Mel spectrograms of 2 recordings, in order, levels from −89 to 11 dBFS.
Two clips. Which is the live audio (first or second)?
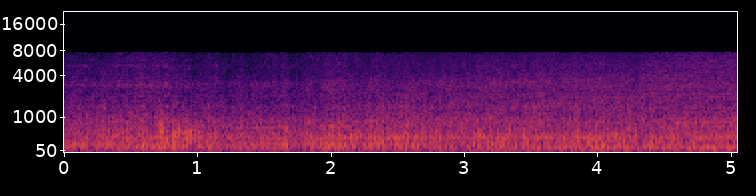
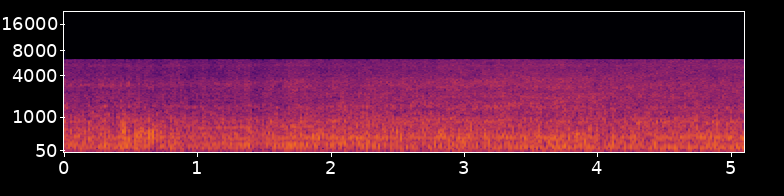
first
